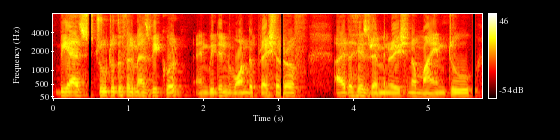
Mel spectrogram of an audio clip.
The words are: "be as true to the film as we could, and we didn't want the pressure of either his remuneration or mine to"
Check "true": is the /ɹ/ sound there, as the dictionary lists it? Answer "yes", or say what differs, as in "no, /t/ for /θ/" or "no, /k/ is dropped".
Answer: yes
